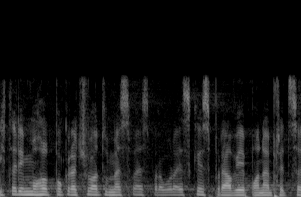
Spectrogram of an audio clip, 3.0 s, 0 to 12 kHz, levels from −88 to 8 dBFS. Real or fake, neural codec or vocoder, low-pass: real; none; 7.2 kHz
